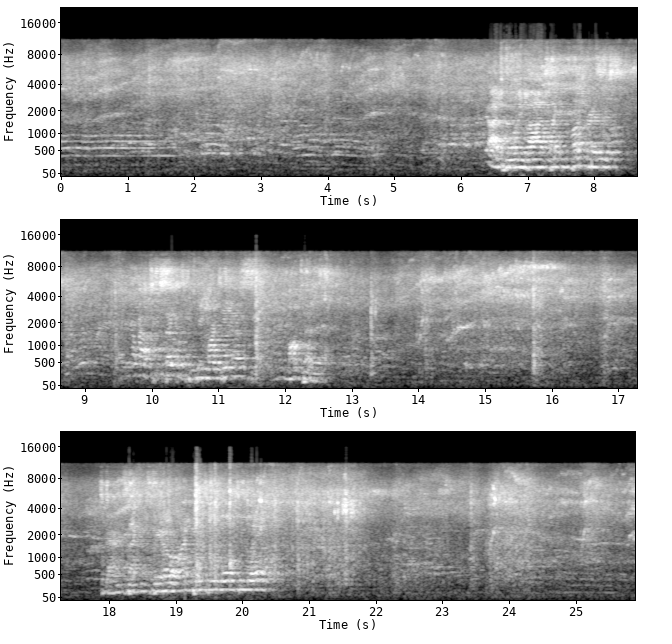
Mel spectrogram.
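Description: Small electric race cars whine as they speed around a track.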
